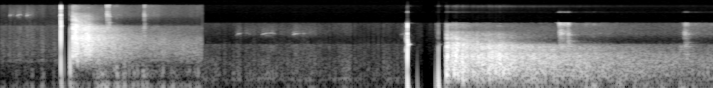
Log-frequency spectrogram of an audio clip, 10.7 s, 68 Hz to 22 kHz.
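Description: .22 Magnum single-action revolver fired twice, about five seconds apart. Each sharp crack trails off in a long fading tail.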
